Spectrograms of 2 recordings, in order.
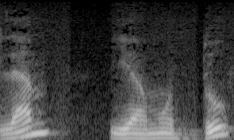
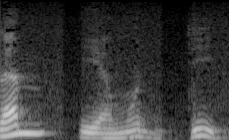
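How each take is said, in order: First: The last word ends in a u vowel. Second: The last word ends in an i vowel. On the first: "الضمة تبيجي" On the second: "أو الكسر"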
